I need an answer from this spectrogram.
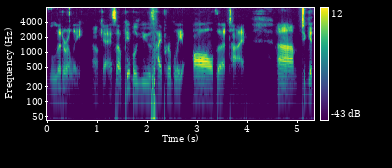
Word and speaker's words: hyperbole: All right, now let's look at hyperbole. You almost want to look at this like hyperbole, okay, but it's actually pronounced hyperbole.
